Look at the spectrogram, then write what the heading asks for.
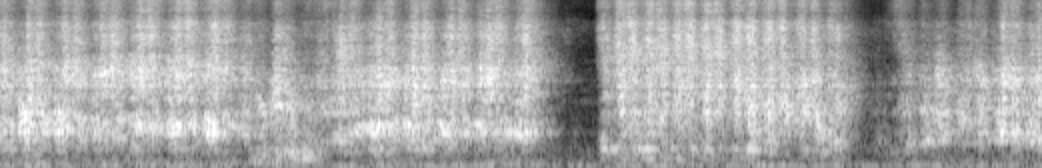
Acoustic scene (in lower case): restroom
